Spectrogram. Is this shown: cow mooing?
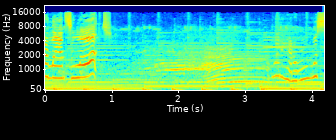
yes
